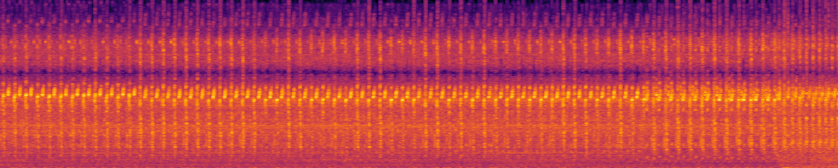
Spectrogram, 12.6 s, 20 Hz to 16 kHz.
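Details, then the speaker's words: Engine first started after sitting 17 years, with coolant just refilled: fast, fairly steady ticking about three per second over a rough idle with a miss; owner suspects an oil-starved lifter and plans to pull the valve cover. "What it sounds like to me is a lifter star for oil. I think I need to pull the valve cover and make sure we're getting oil up here up top because it sure sounds like or sounds like one starved."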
